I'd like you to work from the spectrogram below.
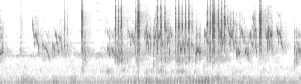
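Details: Budgerigar chirping, opening with a few clear whistled slurred notes, then a rapid, continuous warbling chatter of buzzy, grating syllables and squeaky chirps.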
